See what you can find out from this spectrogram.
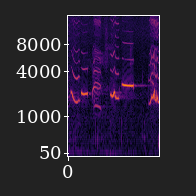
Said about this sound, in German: Naja, natürlich. Das ist eine singende Amsel. Das ist richtig.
